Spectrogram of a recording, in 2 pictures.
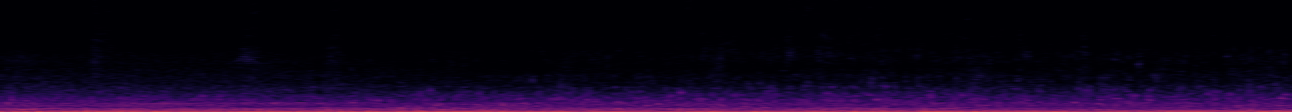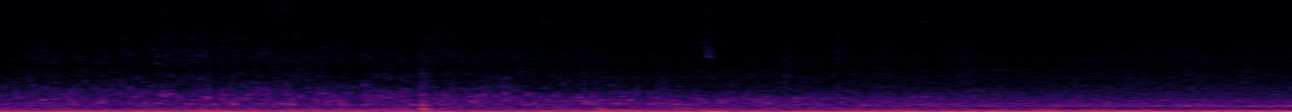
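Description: Steady low hum and rumble of an expedition ship's machinery, heard on its open top deck.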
